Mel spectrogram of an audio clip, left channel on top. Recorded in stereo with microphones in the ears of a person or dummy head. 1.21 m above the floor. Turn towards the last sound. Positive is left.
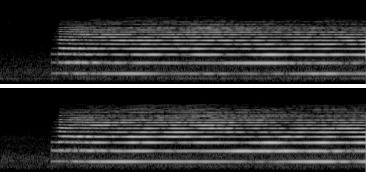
turn(degrees=-40)  # may be behind; listen again after turning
